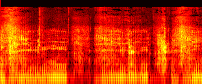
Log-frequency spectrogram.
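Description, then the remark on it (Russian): A tiger roars loudly, three deep, rumbling growls in quick succession with brief pauses between them, with no voices present. “«Человеческое дитя, я тебя съем!» — произнес тигр.”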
